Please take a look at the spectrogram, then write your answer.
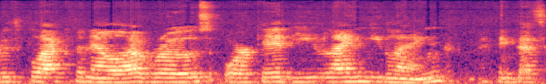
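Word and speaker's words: ylang-ylang: black vanilla, rose, orchid, ylang ylang. I think that's how you say that. Yes. Tobacco and cedar. It was always yang yang to me. Yang yang, ylang ylang. It's ylang. I'll pronounce the L.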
